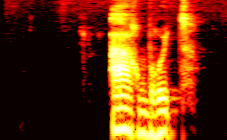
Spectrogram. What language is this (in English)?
French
